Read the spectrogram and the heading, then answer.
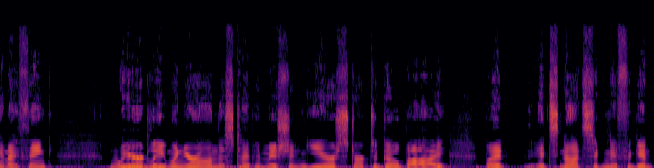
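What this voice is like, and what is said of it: Strained, fading voice. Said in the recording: “Apparently, I'm losing my voice.”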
